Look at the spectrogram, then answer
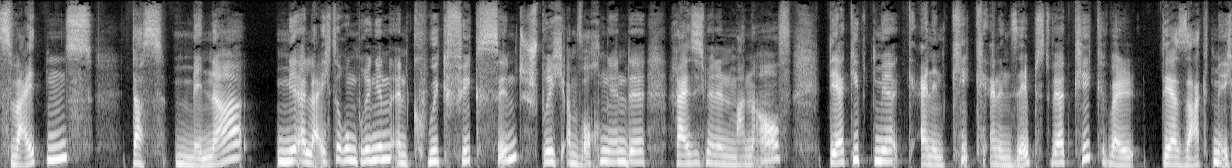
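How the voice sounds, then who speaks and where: Recorded with a dry, close sound and no echo, a woman talks at a fairly slow pace, her medium pitch moving in very wide swings. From Hong Kong, then Austria from age 11. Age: 30s. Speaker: podcast host, artist and former journalist. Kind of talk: personal testimony in interview.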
